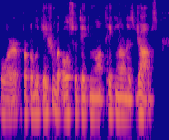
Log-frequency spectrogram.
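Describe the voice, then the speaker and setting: A man's fairly low voice comes across as somewhat breathy. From Ukraine, Russian-speaking part. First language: Russian. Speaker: author and translator. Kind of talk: interview. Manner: frequent word repetitions and fillers.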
